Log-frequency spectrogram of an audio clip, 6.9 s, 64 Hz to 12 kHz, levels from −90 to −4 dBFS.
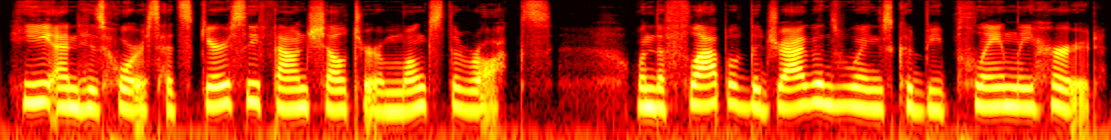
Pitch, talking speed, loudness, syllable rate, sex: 220 Hz, 190 wpm, -18 LUFS, 4.6 syllables/s, female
